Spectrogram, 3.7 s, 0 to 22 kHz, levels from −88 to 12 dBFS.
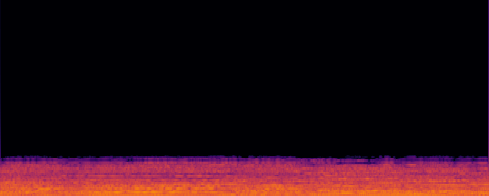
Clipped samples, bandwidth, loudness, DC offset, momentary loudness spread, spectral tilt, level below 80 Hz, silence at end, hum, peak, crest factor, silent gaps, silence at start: under 0.1%; 4.6 kHz; -18 LUFS; under 0.1%; 3 LU; -11 dB/octave; -34 dBFS; 0 s; none; -4 dBFS; 14 dB; none; 0 s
